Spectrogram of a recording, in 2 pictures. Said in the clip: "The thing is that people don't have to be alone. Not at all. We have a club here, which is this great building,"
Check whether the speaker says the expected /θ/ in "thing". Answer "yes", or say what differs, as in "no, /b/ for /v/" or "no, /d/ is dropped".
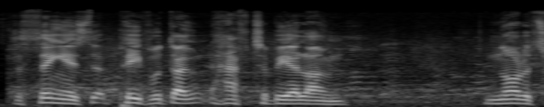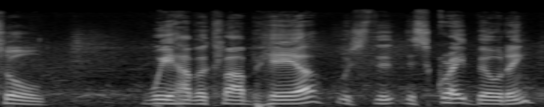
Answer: yes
